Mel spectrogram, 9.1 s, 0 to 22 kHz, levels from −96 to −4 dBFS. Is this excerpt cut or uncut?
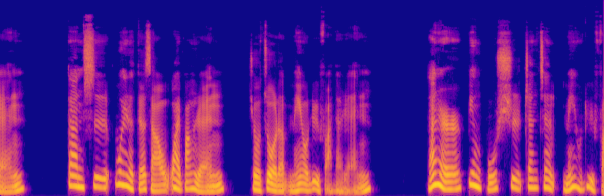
uncut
